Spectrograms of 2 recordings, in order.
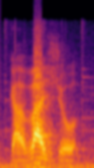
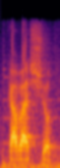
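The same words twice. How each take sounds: First: The last consonant is a voiced zh-like sound. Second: The last consonant is a voiceless sh sound. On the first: The speaker calls it right. "con sonido de la garganta" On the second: The speaker calls it wrong.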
